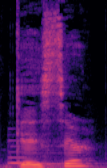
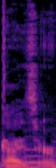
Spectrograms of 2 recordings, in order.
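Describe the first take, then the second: First: The name is said with an Icelandic-style pronunciation. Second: The name is said as the English word geyser. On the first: "I don't know how to say it correctly" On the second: "they don't say it like geyser"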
